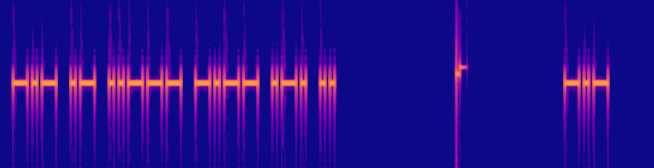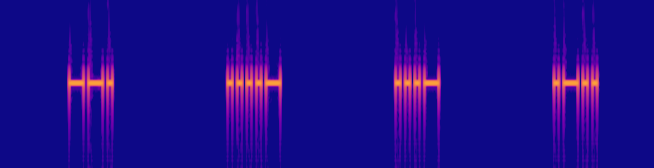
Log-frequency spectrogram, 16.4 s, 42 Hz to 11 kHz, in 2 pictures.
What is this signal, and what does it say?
Morse code, heard as a keyed tone, about 20 wpm, spaced as for 9 wpm, 700 Hz. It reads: KA2YRI KG4VL
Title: USA Call Signs - 6 Characters - 8x Character Spacing - 20wpm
